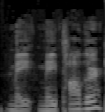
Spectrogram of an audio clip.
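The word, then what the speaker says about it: Mapother: Is that how you say Maypother? – Yeah, we figured that out. Maypother. It rhymes with Maybother.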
